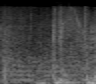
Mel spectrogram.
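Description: Bees buzzing in the Valheim video game give a low, continuous hum, with a couple of brighter sharp bursts near the end and no speech.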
